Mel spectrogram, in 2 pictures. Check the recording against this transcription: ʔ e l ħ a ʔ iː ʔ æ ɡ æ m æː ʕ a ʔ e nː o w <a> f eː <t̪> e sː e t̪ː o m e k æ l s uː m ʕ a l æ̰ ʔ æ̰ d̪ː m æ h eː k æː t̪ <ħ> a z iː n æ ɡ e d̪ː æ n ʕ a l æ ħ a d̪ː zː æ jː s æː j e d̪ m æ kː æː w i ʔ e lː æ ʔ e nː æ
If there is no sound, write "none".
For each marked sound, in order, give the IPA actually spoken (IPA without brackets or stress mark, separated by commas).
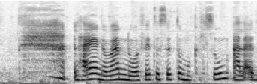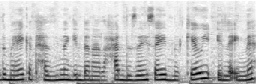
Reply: æ, t̪, ħ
